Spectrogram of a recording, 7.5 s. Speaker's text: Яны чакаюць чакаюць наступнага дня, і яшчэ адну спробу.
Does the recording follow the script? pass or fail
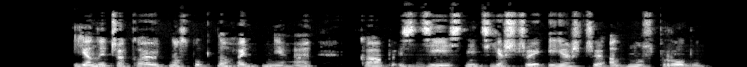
fail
